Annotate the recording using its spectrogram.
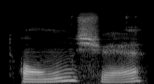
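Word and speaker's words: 同学: so you'll notice that this is an expression made up of two characters which means that it's made up of two syllables remembering that one character equals one syllable and vice versa one syllable equals one character in Chinese the first syllable or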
